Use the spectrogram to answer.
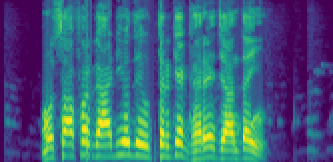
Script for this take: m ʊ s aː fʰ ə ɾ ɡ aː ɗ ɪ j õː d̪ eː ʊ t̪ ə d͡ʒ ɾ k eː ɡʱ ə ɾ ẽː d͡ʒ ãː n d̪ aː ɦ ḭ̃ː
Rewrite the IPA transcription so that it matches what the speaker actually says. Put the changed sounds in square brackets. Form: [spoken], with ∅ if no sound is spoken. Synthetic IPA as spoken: m ʊ s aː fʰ ə ɾ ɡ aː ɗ ɪ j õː d̪ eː ʊ t̪ ə [∅] ɾ k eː ɡʱ ə ɾ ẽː d͡ʒ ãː n d̪ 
